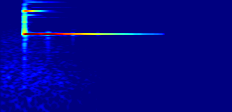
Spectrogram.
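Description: A single high, bell-like ding that starts sharply and rings out on one steady pitch, fading away over about a second and a half.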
